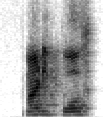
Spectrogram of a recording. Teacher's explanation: Mariposa, su sílaba tónica es po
